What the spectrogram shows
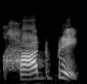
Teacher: if it is considered to be one word okay then both the syllables are getting the stress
